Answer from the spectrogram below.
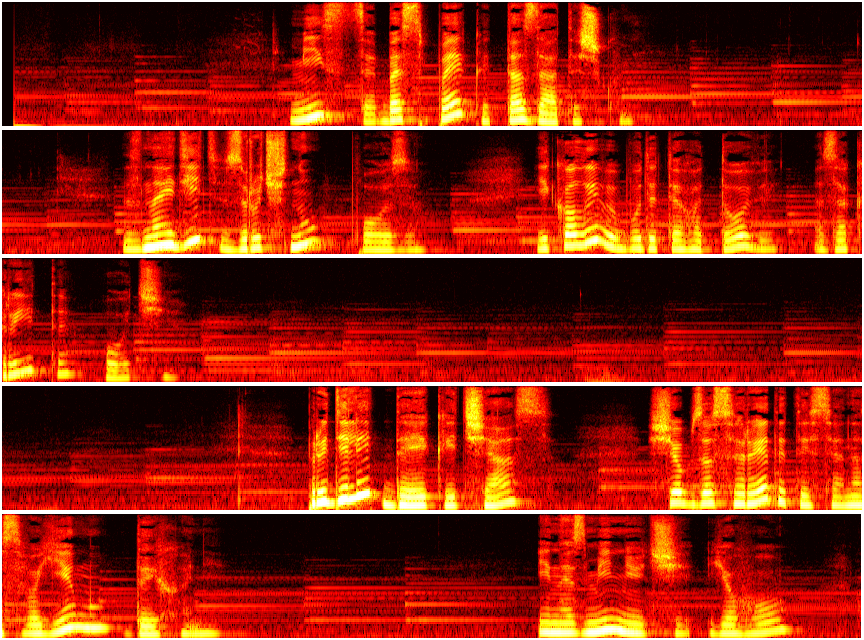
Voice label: audio meditatsiya ukr version; Ukrainisch; bezpeki ta zatishku safety place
